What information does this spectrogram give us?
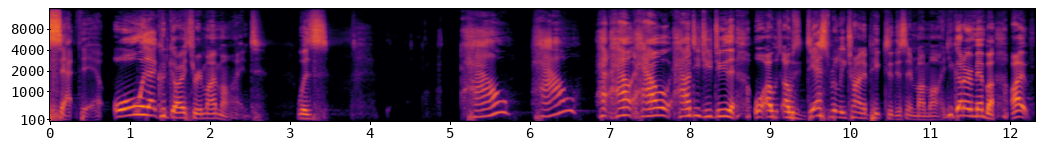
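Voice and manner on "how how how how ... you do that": high, climbing disbelief on every how; baffled inner voice that can't believe it; higher and higher hows of mock disbelief; incredulous how. Incredulous thought about her crash.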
